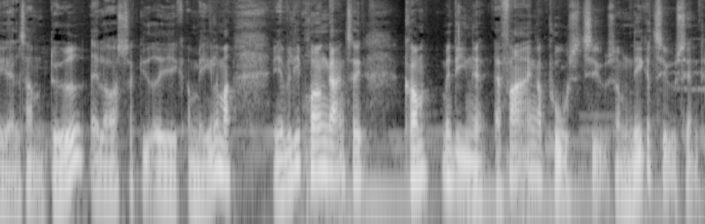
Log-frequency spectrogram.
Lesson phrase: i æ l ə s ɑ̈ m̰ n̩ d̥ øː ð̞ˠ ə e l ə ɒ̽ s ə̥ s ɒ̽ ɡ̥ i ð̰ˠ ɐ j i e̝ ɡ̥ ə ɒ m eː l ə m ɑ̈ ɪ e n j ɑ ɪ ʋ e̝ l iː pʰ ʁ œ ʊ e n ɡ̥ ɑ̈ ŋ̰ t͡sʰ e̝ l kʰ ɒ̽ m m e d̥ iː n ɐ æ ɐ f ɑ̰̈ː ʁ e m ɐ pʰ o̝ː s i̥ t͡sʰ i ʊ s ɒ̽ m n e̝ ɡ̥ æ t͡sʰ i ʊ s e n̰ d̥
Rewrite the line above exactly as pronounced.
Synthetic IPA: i æ l ə s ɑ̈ m̰ n̩ d̥ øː ð̞ˠ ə e l ɐ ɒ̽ s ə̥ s ɒ̽ ɡ̥ i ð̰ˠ ɐ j i e̝ ɡ̥ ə ɒ m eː l ə m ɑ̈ ɪ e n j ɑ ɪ ʋ e̝ l iː pʰ ʁ œ ʊ e n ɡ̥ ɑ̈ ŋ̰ t͡sʰ e̝ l kʰ ɒ̽ m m e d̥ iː n ə æ ɐ f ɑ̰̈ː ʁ e ŋ ɐ pʰ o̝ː s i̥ t͡sʰ i ʊ s ɒ̽ m n e̝ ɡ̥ æ t͡sʰ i ʊ s e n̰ d̥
